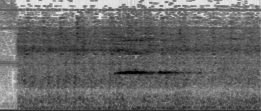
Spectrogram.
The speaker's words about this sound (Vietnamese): xe lửa đã vượt ra khỏi London, đang lao vun vút qua những cánh đồng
